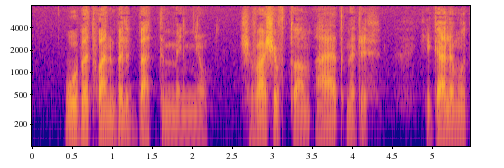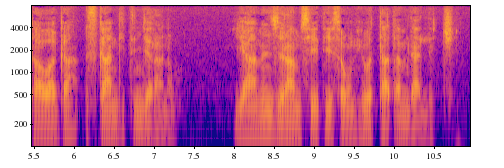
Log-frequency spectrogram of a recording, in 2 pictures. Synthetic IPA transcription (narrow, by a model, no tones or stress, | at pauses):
wɔbət̪ʰwanbəlɨbːat̪ʰːɨmːəɲːɛw | ʃɪfaʃɪft̪ʰwamajat̪ʼmɨd̪ɨh | jɛɡaləmot̪ʰawaɡaɨskʰand̪it̪ʰːɨɲd͡ʒɛɾanəw | jamɨnzɨɾamse̞t̪jɛsəwnɦiwɔt̪ːat̪ʼəmd̪alːət͡ʃː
